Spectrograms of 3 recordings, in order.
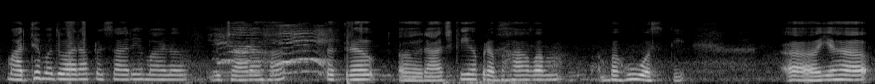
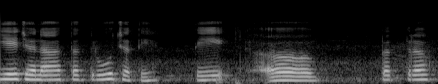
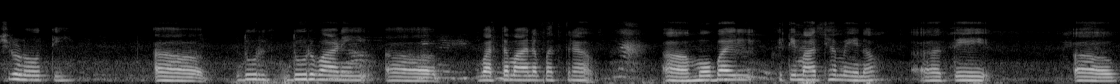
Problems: background sounds at intervals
